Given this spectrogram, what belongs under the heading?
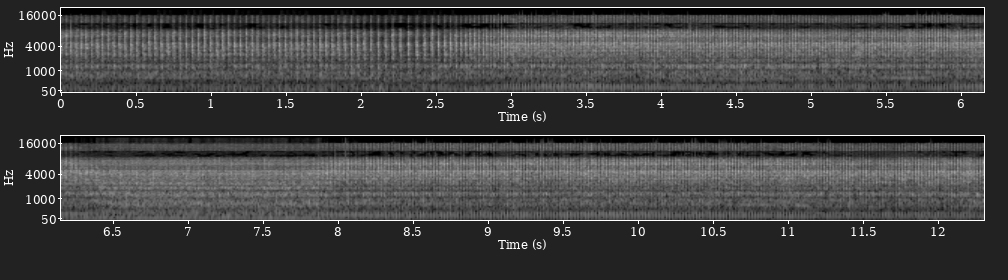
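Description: A tractor engine runs in snow and mud by a frozen glacial river, a steady mid-pitched drone whose pitch rises and falls as it strains, loud and close with no talk.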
